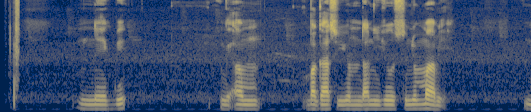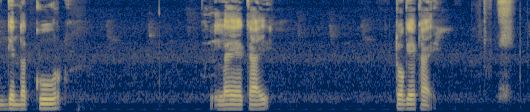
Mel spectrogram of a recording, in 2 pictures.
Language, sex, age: Wolof, male, 25-35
